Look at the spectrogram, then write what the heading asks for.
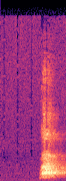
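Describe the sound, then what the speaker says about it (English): A dog gives a single short, sharp bark close by, starting abruptly after a moment of near silence and trailing off quickly. "Can you shut the dog up, please?"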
